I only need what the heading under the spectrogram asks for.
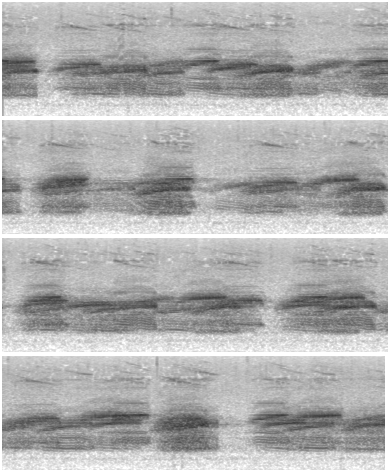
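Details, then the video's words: Chorus of frogs, dense overlapping raspy, pulsed croaks in bursts of one to two seconds, separated by short dips roughly every two seconds, steady and unbroken across the recording. "Frog Sound"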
